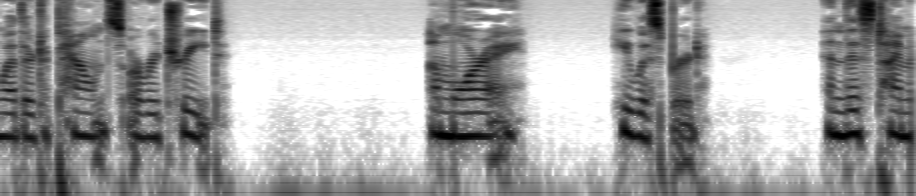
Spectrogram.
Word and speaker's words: amore: Amore, I said softly, demonstrating the proper pronunciation. The R is barely there. It's more of a suggestion than a sound. Amore, he repeated, his eyes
